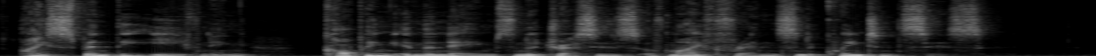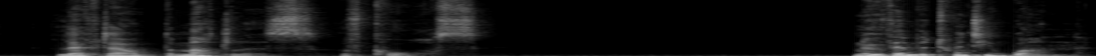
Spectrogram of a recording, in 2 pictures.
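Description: A man narrating a comic diary in the character of a prim, put-upon, pompous middle-class gentleman. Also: mid-range voice. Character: fussy, easily affronted middle-class Victorian gentleman diarist. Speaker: audiobook reader.

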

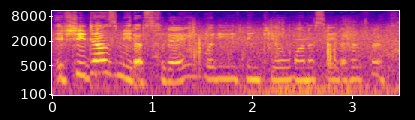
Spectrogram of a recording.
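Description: A woman's voice: fairly high pitch, fast, natural voice. An actress playing a frank, curious young woman in an audio drama, with a direct, conversational delivery. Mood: curious, gentle. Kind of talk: naturalistic audio drama acting. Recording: noisy outdoor ambience.

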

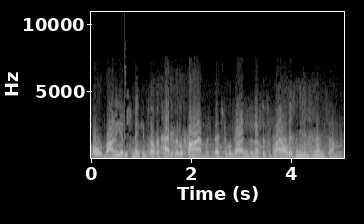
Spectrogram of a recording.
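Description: An actor playing a cool, self-assured insurance investigator in a 1960s radio drama, with a dry, clipped, unruffled delivery. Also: male voice, low voice, fast. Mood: measured, descriptive. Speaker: lead detective and narrator. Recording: noisy, muffled old radio recording.

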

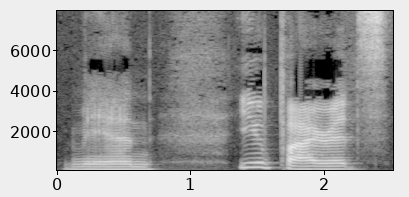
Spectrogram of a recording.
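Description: A man's voice: mid-range voice, animated, very slow. A man voicing earnest, alarmed young adventurers in a children's story, exclaiming in a strained voice. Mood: exasperated, unsure.

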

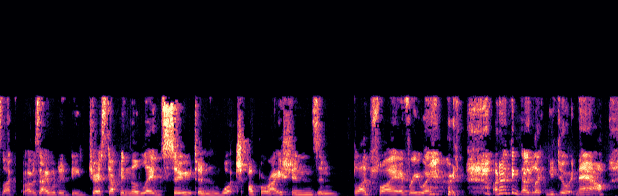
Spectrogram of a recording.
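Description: A middle-aged Australian woman, a podcast guest, telling her story in a chatty way with frequent laughs and restarts. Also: mid-range voice. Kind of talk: casual interview storytelling.

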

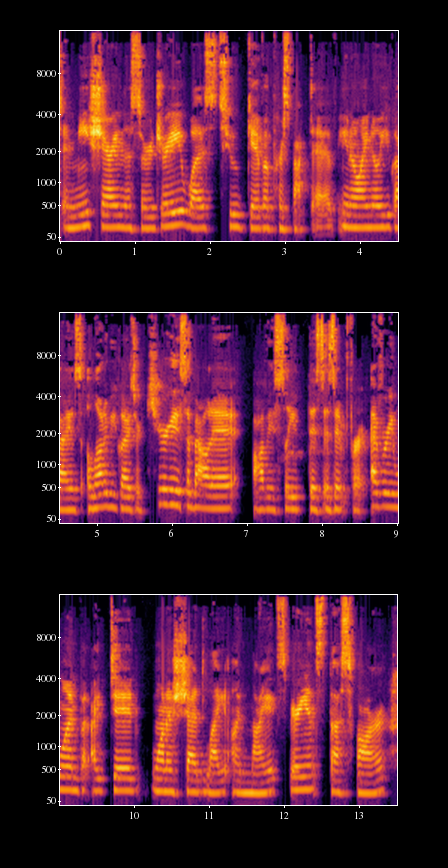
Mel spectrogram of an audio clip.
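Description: Slightly hoarse, chatty woman podcast host. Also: on the low side. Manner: candid and chatty, with many fillers like "you know". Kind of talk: casual solo podcast monologue.

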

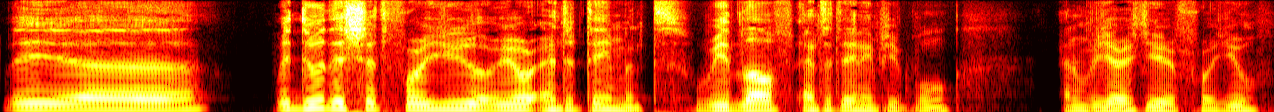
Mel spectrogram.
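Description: A young man co-hosting a live podcast stream in casual, relaxed chat, promoting the show's channels. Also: medium pitch, moderate pace, smooth, no room sound, clean studio sound. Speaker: podcast co-host.

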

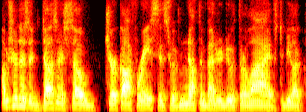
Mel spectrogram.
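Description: A man with a Chicago accent rants through a comic podcast monologue, swearing freely and circling back on his own sentences. His voice sits a bit low, and he sounds fed up, loose and chatty. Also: quick pace. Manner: profane, exasperated, rambling. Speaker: podcast host. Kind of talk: comedic monologue rant.

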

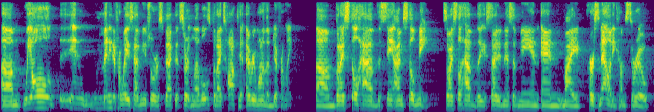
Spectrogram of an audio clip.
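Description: A man with a bright, forward voice on the lower side, talking casually as an interviewed voice actor. He comes across cheerful and excitable. The sound has a long, hall-like reverb. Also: brisk, lo-fi sound.

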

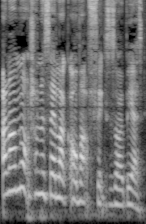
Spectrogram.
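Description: A woman's voice: high voice, sing-song, rapid-fire, a bit bright, breathy edge. A young woman co-hosting a podcast, chatting candidly and swearing freely, a little snotty from a cold. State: has a cold, a bit snotty. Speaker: podcast co-host. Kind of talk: casual chat.

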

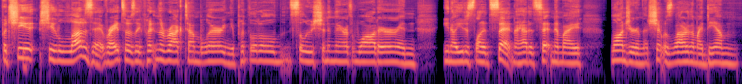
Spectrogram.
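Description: A woman in her thirties hosting a live-streamed chat show, hoarse from losing her voice, talking casually and swearing freely. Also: medium pitch, brisk. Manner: profane, chatty, animated. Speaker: podcast host.

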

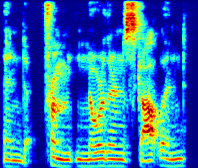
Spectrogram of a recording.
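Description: A man co-hosts a casual podcast chat in an echoey room. His voice sits at an average pitch, and he talks informally with a wry, joking edge. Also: level tone, takes it slowly, noisy background. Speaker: podcast host. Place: room in an apartment. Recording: roomy, echoey sound.

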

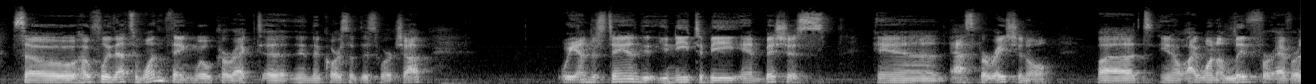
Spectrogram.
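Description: A man's voice: deep voice, fairly even intonation, normal speed, a bit bright, slight background noise. A man explaining his thinking in a podcast conversation, earnest and pragmatic, who also leads a workshop. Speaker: workshop organizer.

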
